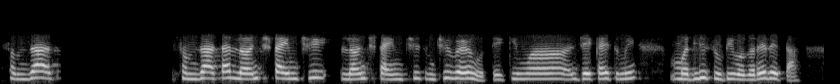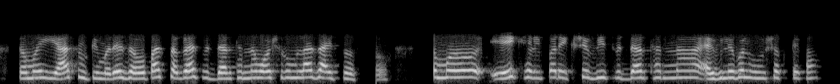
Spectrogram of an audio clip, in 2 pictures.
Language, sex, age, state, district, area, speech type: Marathi, female, 30-45, Maharashtra, Amravati, rural, conversation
